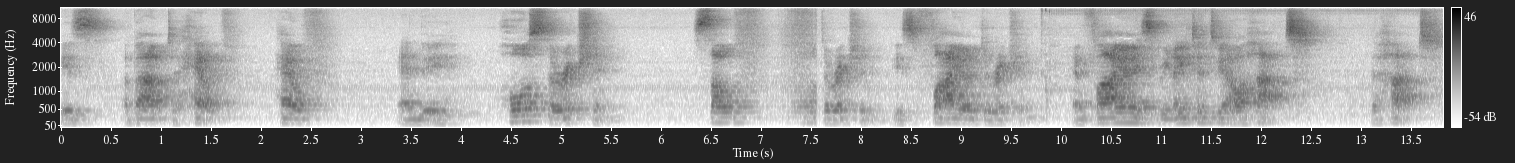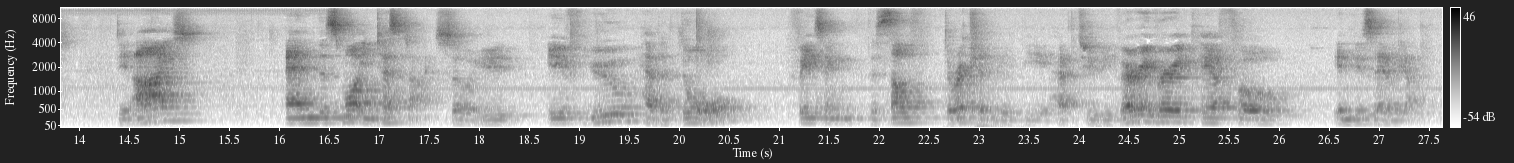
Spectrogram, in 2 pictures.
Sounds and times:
Speech: 0.0s - 2.8s, 3.4s - 5.6s, 6.4s - 15.3s, 16.0s - 27.6s
Inside, small room: 0.0s - 27.6s.

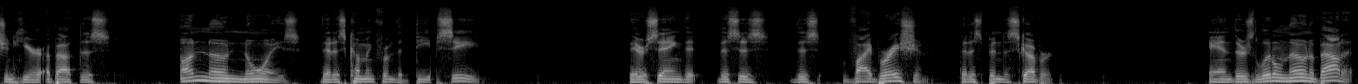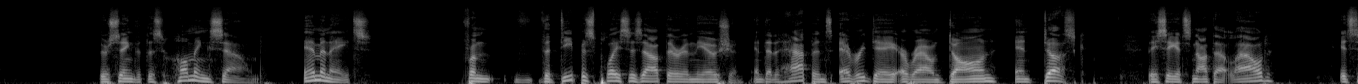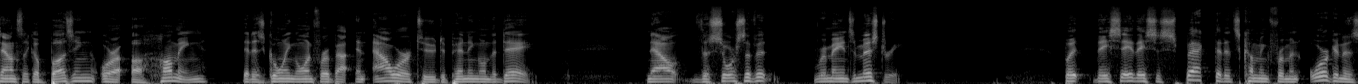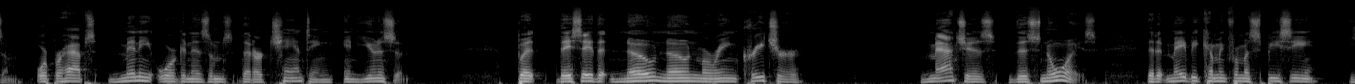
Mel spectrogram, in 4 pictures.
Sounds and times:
Speech: 0.0s - 1.2s, 1.8s - 4.9s, 6.3s - 10.6s, 12.1s - 13.6s, 14.6s - 17.4s, 18.2s - 26.4s, 27.0s - 32.6s, 33.6s - 36.2s, 37.8s - 44.9s, 45.9s - 48.8s, 50.0s - 54.2s.

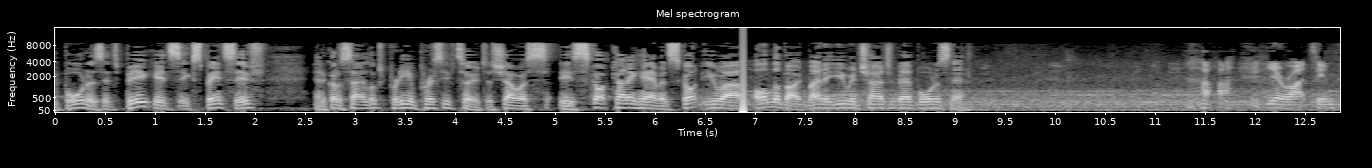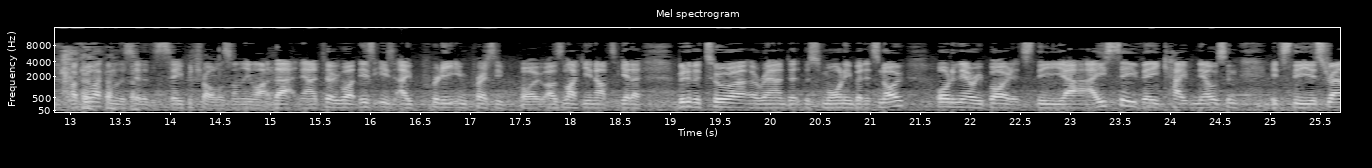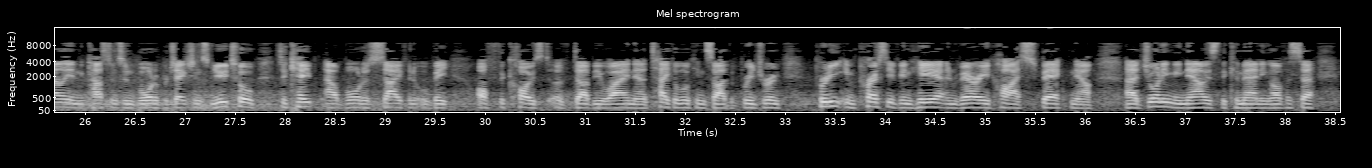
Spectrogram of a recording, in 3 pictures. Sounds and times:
Speech: 0.0s - 9.2s, 12.1s - 38.3s.

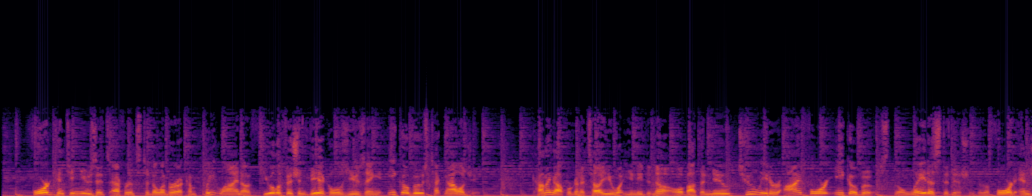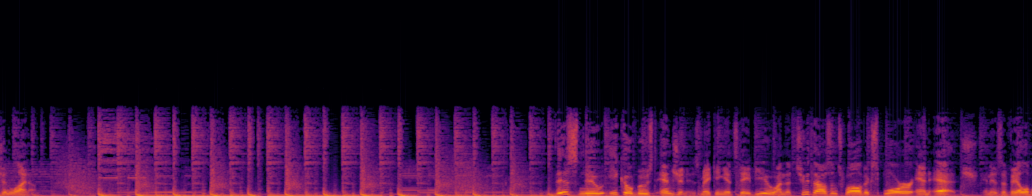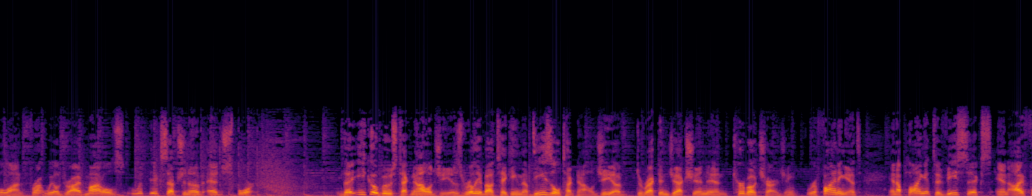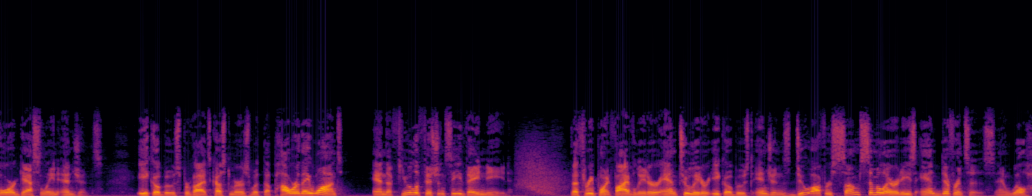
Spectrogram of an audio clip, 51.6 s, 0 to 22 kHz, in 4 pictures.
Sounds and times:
Music: 0.0s - 41.6s, 45.2s - 51.6s
Speech: 0.4s - 6.0s, 6.7s - 13.4s, 19.8s - 29.0s, 30.0s - 45.1s, 45.8s - 51.6s.

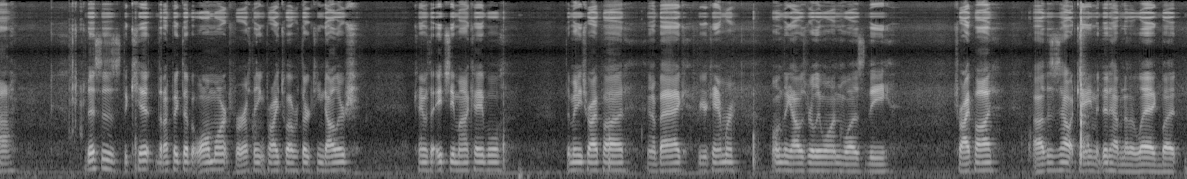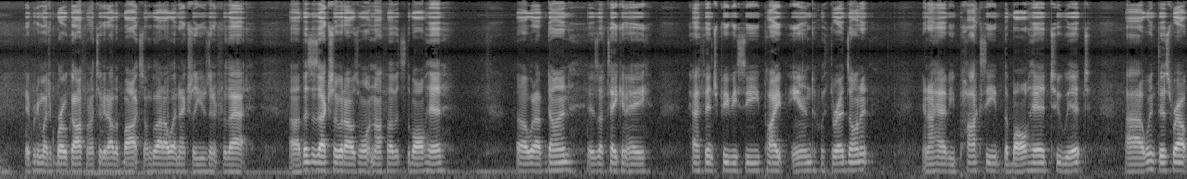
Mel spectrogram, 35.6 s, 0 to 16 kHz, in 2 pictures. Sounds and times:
Speech: 0.0s - 0.3s, 1.3s - 5.4s, 6.2s - 7.6s, 8.5s - 13.4s, 14.3s - 21.6s, 22.2s - 24.6s, 25.5s - 27.6s, 28.2s - 30.9s, 31.6s - 35.6s.

